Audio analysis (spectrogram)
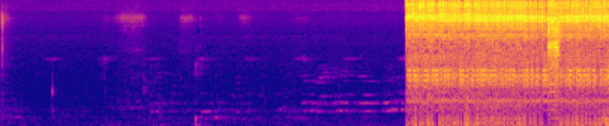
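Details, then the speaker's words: Modified Shinsau contact-breaker points in a homemade fish-shocker; after quiet start a harsh, even rasping buzz holds steady, sound getting clearer under load; points chattering cleanly, normal. "beban semakin dikasih beban suaranya akan semakin jernih itu bagus"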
